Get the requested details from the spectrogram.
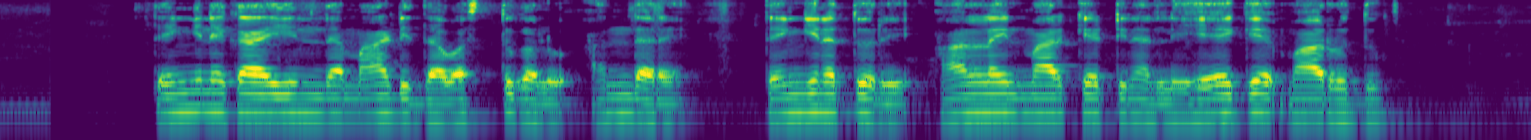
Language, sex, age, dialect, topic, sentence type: Kannada, male, 18-24, Coastal/Dakshin, agriculture, question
